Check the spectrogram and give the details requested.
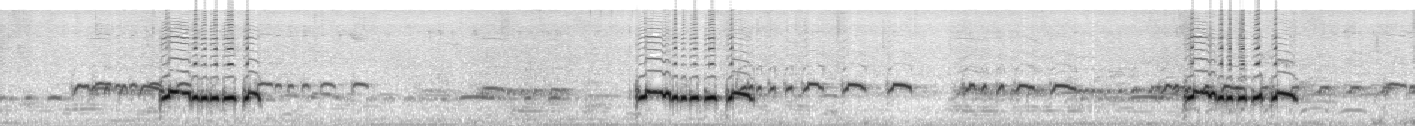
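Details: Local zebra dove song, used to stimulate quiet or stressed doves and to lure birds: three bursts of loud trilled cooing, each followed by a run of softer repeated notes, in a quiet background.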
